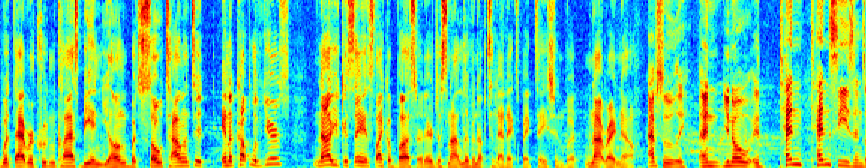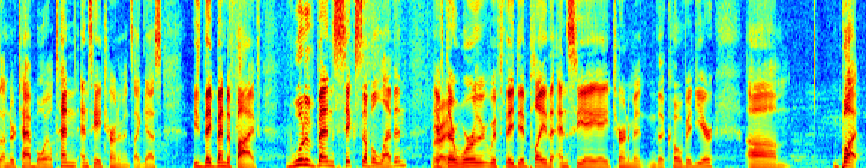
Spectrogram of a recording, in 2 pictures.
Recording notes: come to you LIVE from the DNVR Bar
